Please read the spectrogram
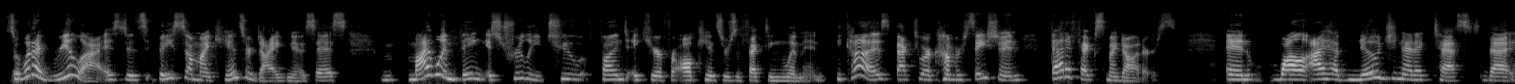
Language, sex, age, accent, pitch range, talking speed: English, female, 20-39, American, 180-230 Hz, 160 wpm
